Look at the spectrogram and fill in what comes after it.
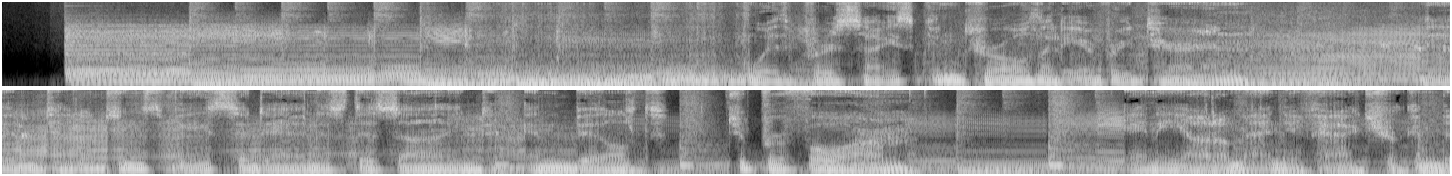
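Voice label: Commercial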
